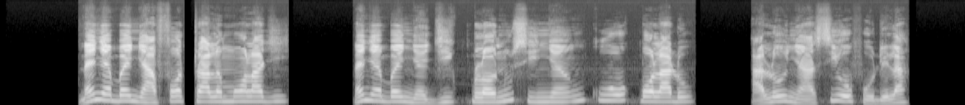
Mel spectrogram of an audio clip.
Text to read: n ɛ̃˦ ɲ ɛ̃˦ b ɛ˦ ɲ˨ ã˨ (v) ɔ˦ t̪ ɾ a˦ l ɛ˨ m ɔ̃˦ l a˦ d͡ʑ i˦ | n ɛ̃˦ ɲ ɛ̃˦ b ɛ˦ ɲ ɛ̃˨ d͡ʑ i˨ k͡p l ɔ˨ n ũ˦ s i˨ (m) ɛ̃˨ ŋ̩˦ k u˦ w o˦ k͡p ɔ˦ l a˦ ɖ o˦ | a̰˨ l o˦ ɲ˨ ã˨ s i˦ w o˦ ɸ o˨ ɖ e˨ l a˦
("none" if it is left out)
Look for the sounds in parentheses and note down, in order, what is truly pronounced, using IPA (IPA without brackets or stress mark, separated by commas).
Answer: f, ɲ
